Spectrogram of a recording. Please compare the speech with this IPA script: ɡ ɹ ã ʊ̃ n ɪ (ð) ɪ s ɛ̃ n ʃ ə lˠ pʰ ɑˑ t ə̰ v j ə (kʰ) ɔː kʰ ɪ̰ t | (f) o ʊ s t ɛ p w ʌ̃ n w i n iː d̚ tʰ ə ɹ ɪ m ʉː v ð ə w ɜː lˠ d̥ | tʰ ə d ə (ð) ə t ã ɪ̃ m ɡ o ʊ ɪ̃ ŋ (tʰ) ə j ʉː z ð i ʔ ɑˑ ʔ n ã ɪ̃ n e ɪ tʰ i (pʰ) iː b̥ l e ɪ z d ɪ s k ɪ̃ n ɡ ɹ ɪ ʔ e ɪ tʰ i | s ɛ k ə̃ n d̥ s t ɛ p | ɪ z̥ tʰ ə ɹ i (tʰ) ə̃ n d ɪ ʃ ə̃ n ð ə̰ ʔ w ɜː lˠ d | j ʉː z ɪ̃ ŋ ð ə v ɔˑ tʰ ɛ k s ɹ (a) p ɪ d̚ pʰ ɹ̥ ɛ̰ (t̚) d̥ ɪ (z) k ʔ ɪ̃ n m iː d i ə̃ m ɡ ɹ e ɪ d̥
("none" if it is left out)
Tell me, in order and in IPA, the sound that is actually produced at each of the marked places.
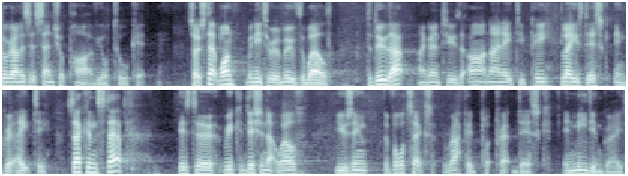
z, tʰ, s, ð, tʰ, pʰ, kʰ, a, p̚, s

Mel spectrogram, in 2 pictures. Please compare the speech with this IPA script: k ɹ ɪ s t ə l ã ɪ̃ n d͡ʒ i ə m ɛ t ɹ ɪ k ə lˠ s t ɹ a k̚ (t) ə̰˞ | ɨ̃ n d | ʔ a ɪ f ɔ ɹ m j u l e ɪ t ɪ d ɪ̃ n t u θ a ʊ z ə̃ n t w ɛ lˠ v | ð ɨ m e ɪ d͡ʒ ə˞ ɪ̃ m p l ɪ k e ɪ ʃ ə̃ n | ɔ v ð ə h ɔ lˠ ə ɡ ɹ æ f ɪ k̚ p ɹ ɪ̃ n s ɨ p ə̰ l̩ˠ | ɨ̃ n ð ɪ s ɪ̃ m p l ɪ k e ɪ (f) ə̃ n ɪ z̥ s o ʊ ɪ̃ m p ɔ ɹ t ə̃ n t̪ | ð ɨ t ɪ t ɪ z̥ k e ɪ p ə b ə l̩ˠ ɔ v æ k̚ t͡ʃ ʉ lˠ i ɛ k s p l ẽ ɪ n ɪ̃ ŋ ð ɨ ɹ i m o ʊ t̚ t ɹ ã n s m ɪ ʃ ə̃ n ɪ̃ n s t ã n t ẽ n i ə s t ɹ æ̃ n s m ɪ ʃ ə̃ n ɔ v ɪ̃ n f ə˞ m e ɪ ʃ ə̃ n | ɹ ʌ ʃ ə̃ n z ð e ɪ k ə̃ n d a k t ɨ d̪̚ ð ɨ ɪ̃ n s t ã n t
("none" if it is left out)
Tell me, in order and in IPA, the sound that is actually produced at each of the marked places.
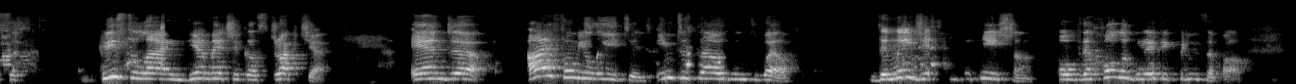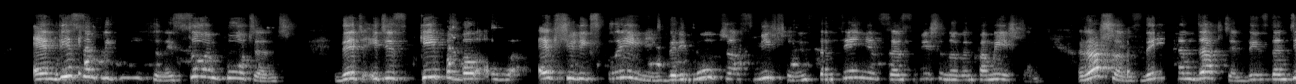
t͡ʃ, ʃ

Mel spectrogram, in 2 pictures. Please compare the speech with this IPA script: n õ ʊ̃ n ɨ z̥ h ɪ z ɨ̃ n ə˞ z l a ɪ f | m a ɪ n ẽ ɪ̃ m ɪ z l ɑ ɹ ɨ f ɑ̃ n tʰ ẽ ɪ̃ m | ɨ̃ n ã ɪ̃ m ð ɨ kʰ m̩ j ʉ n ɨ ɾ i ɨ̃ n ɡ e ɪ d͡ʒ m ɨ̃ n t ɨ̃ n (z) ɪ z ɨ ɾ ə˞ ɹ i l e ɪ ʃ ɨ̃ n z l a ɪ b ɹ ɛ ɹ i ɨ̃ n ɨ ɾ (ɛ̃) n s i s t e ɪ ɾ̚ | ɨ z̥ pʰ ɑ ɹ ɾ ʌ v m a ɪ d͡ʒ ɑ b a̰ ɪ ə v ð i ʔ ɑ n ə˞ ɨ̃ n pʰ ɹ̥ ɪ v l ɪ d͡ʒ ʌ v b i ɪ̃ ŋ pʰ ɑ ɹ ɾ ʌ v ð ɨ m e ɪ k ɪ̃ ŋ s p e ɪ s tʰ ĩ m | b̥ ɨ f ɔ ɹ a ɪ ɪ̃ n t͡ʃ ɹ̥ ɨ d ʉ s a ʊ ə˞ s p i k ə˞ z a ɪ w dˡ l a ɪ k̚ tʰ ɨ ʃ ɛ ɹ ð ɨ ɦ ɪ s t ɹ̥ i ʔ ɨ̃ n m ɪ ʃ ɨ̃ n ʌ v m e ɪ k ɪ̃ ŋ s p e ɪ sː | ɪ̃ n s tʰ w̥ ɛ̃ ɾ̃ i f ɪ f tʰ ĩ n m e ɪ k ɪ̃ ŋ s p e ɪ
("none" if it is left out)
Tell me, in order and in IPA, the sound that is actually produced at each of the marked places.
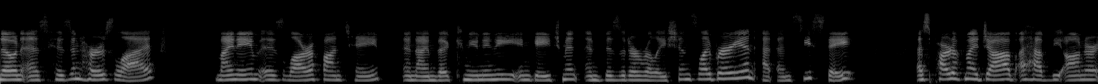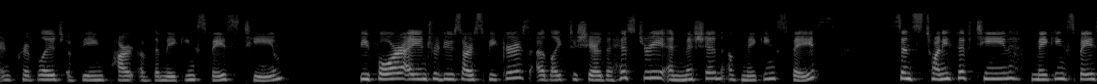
v, ɛ̃

